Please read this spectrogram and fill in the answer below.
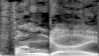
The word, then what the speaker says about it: fungi: These all come from the fungi family. Okay. Like a person who's fun is a fun guy. That's the pronunciation.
